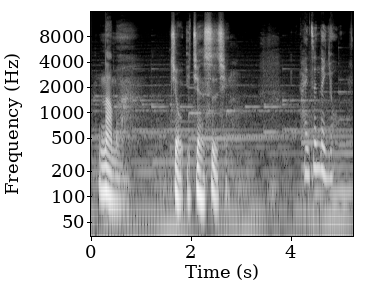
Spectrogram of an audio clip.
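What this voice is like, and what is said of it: Quiet, hushed voice. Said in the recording (Chinese): “小声的说了”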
